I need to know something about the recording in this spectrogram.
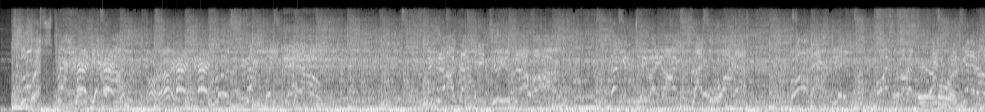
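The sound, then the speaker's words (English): Loud, distorted punk rock cover song plays nonstop, with raw, screamed vocals riding over driving guitars and pounding drums at a steady, aggressive pace. “You screaming like that's …? Yeah, dude. That's me trying to get my punk rock on.”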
